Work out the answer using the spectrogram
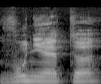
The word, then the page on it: vonheta: vougneto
